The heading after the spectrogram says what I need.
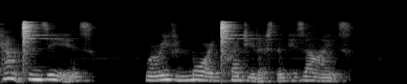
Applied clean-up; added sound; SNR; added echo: none; Cutlery, silverware; -3 dB; none.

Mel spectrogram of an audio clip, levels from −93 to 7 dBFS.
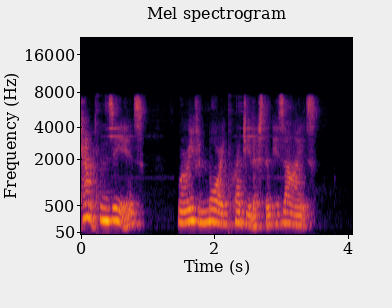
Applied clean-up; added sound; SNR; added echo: neural separator model SepFormer DNS4.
